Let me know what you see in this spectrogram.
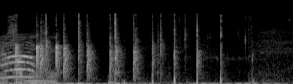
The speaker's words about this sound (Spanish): A ver, vamos a darle la bienvenida con un aplauso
